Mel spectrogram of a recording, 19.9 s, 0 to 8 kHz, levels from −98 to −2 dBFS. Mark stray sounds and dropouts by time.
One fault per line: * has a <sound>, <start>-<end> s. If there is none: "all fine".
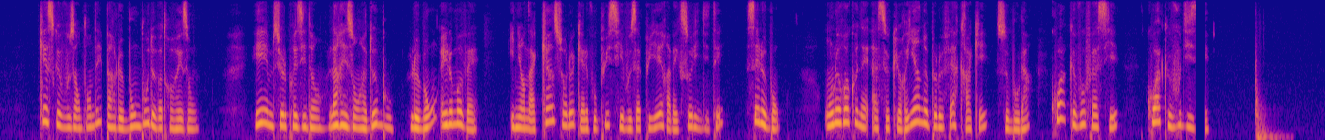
* has a dropout, 17.9-18.1 s
* has a thud, 18.8-19.4 s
